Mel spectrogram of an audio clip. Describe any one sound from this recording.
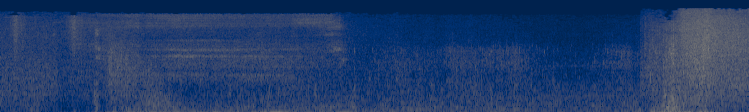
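Water churns and bubbles around a swimmer underwater.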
